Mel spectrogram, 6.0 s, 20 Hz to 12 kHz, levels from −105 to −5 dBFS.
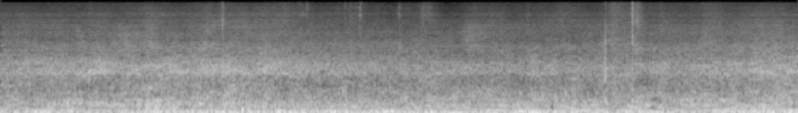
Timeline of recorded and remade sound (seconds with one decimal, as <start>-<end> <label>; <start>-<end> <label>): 0.0-2.2 remade; 2.2-3.0 recorded; 3.0-6.0 remade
